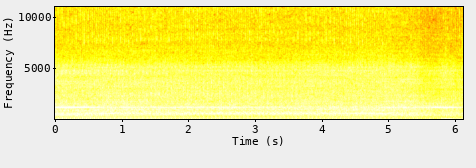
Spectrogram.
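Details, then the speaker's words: 1970s Bolens QT16 tractor, just revived after sitting: even engine idle with steady faint whine from the hydrostatic drive on top, no knocks or grinding; normal distinctive hydro sound. "the hydro on these has a distinct sound i like listening to it"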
